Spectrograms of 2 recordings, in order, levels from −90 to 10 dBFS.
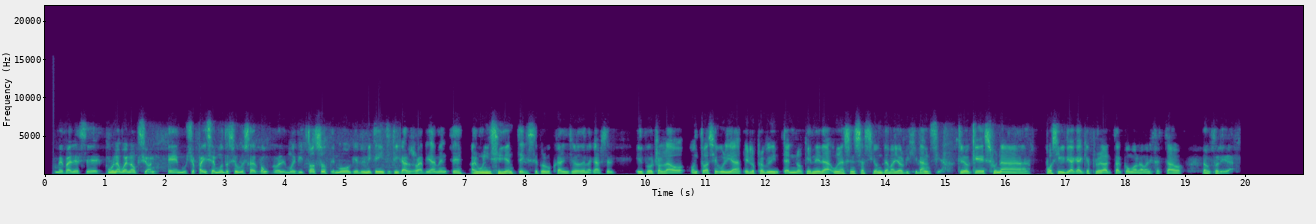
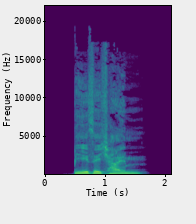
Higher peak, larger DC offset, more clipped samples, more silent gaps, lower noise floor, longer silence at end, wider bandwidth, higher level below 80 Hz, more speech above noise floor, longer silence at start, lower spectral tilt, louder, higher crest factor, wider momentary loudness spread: about the same, -2 dBFS vs -2 dBFS; neither; neither; neither; first, under -90 dBFS vs -39 dBFS; first, 1.2 s vs 0.5 s; second, 7.4 kHz vs 18 kHz; second, -54 dBFS vs -38 dBFS; first, over 73 dB vs 22 dB; second, 0.15 s vs 0.5 s; about the same, -5.5 dB/octave vs -6 dB/octave; about the same, -17 LUFS vs -18 LUFS; about the same, 14 dB vs 16 dB; second, 7 LU vs 12 LU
